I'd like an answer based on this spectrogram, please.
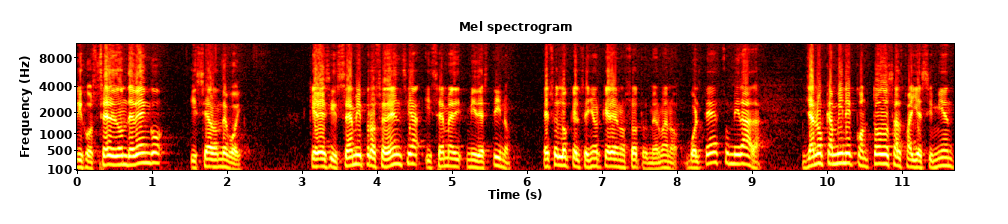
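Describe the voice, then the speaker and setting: A man talks at a fairly quick pace. His fairly high pitch rises and falls in lively intonation. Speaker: preacher and radio host. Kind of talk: preaching on a religious call-in program. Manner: fast; loud.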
